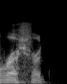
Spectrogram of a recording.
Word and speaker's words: Rochefort: and touch on the history of the Roquefort? Is that how it's said? Rochefort? – I think it's more Rochefort. Rochefort, I think, is the way it is. At least that's the French pronunciation, and I believe it's the French part of Belgium.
